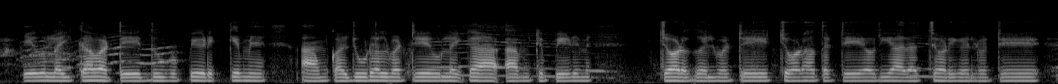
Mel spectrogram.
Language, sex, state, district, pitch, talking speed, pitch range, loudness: Bhojpuri, female, Uttar Pradesh, Deoria, 170 Hz, 145 wpm, 165-175 Hz, -28 LUFS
